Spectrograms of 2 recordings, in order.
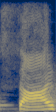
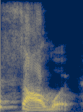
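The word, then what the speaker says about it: sour: कहते हैं कुछ लोग सार कहते हैं पर इसका करेक्ट प्रोनंसिएशन होता है सावर जी आजकल हम इसे सार या सौर नहीं कहते खट्टे को हम इंग्लिश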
